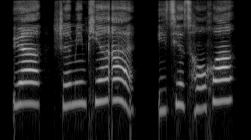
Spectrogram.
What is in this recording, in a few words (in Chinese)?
萝莉音短句配音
